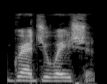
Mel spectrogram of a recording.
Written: graduation

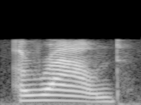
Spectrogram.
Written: around

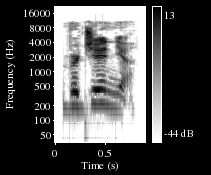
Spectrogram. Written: Virginia

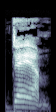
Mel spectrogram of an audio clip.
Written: damn

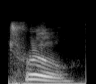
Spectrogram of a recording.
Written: true

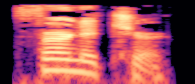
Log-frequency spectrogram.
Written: furniture

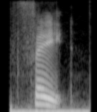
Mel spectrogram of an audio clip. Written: fate

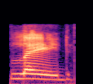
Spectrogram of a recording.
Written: laid

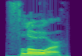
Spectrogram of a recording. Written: floor

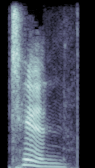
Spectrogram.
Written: tin

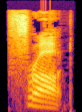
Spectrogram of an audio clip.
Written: fraught

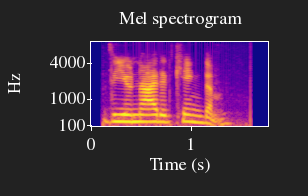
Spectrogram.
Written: the uk

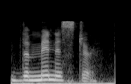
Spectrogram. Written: minister

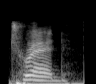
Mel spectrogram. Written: tread

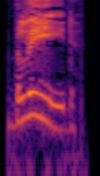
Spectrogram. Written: bleed

